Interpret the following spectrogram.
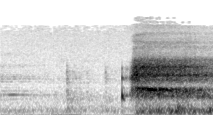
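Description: A short hush, then about a second in a man draws an audible breath in close to his microphone, lasting about a second before he speaks again.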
